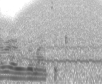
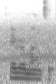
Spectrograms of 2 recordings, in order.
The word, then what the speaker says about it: aromantic: Aero romantic. Aromantic, that's it.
